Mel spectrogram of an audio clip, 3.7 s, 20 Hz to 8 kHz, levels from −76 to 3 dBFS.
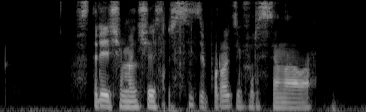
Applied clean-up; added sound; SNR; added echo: neural diffusion model UNIVERSE++.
